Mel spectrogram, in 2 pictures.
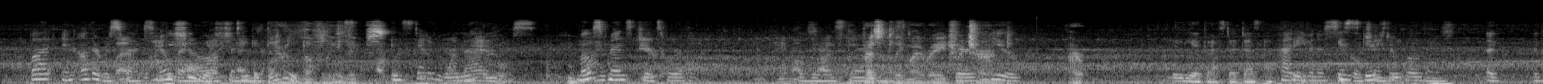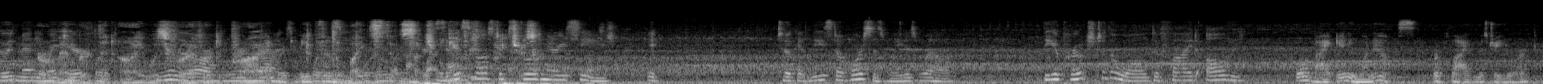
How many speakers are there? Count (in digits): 4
